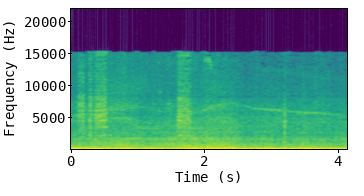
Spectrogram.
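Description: Straight truck's engine running under way in third gear, heard from inside the cab as a steady deep rumble with road noise, heaviest in the first couple of seconds.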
